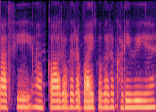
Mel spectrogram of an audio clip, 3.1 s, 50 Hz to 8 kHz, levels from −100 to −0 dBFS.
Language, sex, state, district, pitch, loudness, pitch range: Hindi, female, Chhattisgarh, Bastar, 180 Hz, -17 LUFS, 180-185 Hz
